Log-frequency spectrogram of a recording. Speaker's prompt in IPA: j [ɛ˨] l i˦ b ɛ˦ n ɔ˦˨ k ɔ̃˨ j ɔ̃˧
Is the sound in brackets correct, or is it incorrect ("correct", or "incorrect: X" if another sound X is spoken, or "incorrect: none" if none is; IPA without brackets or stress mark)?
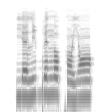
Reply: incorrect: ɛ˧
